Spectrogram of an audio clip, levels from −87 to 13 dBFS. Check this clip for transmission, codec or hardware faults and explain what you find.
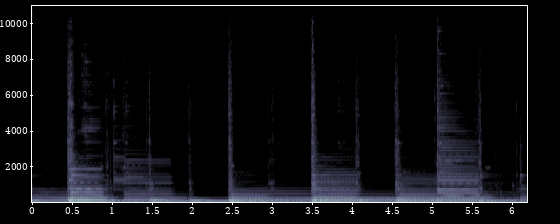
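The music runs slow and low for its whole length, a wrong sample rate fault. The samples are clocked out more slowly than they were captured, with no rate conversion, so speed and pitch drop together by the same ratio: playback runs at 0.689 times normal speed and everything sits about 6.45 semitones flat, just over a tritone. That ratio fits 32 kHz material being played back at 22 kHz. The result sounds sluggish, dark and heavy throughout.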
